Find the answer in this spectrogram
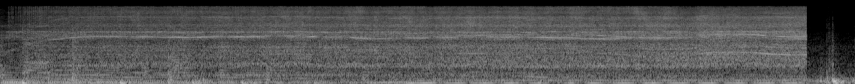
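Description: Handheld angle grinder working on the steel girth weld of a large pipeline pipe: a steady high whine over a harsh grinding rasp that cuts off suddenly at the end. Background music plays beneath it.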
